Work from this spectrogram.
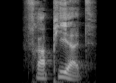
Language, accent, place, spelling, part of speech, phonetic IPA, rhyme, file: German, Germany, Berlin, frappiert, verb, [fʁaˈpiːɐ̯t], -iːɐ̯t, De-frappiert.ogg
- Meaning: 1. past participle of frappieren 2. inflection of frappieren: third-person singular present 3. inflection of frappieren: second-person plural present 4. inflection of frappieren: plural imperative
